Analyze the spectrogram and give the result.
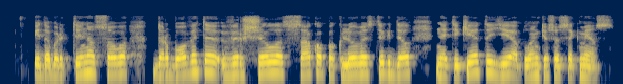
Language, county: Lithuanian, Klaipėda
